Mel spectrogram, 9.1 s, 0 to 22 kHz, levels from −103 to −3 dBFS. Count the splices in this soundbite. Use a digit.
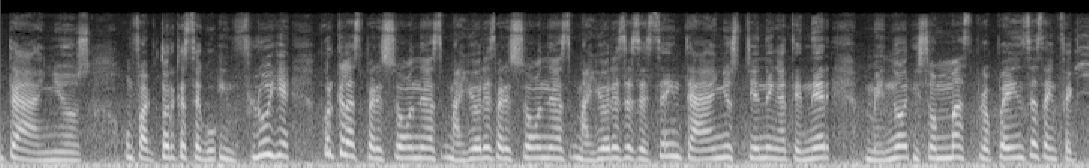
3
